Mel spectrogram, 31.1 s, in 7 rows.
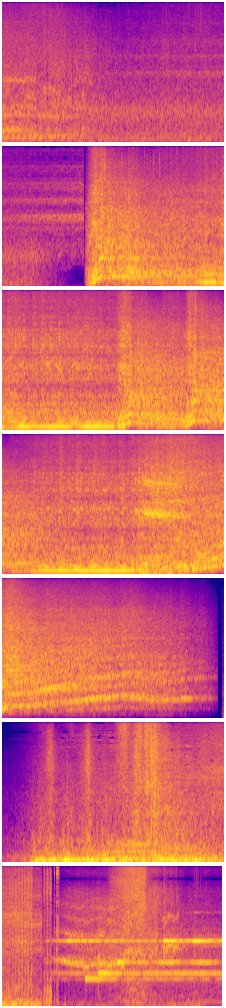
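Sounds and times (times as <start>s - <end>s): sports car engine revving: 6.1s - 16.2s.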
